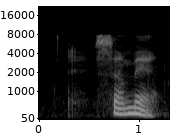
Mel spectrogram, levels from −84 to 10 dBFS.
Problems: none marked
